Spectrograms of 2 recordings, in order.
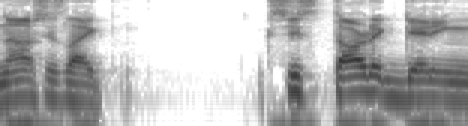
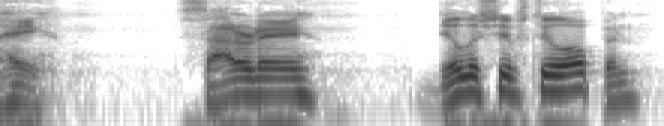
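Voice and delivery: ordinary talk, nothing marked

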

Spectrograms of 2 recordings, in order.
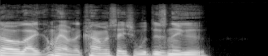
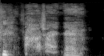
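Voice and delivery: whispering, higher pitch and quieter; 9 semitones higher, 8 dB quieter than usual. Retelling pointing someone out to another person: imitating own whisper.

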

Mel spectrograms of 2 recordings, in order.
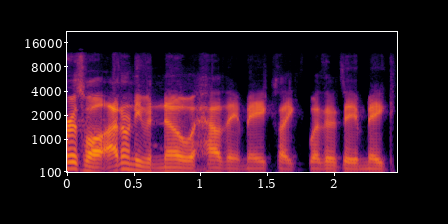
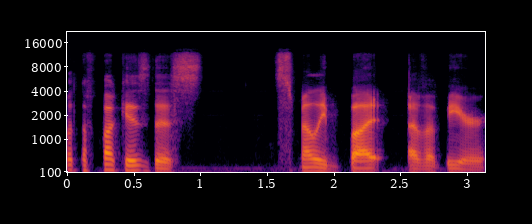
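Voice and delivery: ordinary delivery

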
